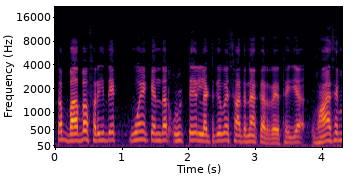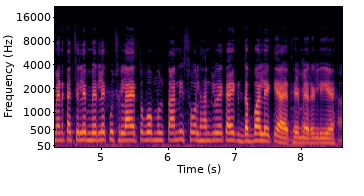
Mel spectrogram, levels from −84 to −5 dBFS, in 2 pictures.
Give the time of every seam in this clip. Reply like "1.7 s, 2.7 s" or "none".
3.8 s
